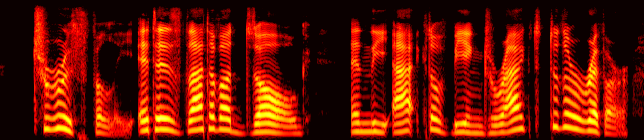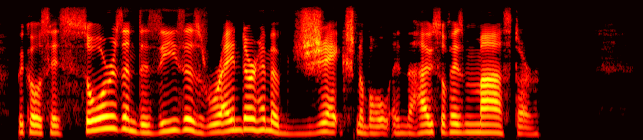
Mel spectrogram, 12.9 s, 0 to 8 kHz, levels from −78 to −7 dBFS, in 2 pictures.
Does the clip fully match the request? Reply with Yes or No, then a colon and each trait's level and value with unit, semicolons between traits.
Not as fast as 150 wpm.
Yes: average, 140 wpm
